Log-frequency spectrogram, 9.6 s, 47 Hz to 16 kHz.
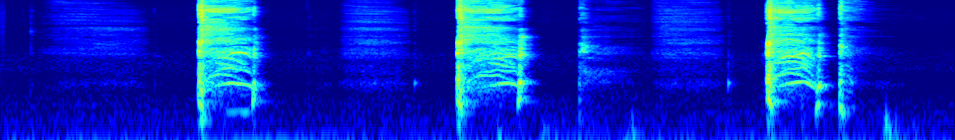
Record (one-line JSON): {"three_cough_length": "9.6 s", "three_cough_amplitude": 9967, "three_cough_signal_mean_std_ratio": 0.34, "survey_phase": "beta (2021-08-13 to 2022-03-07)", "age": "45-64", "gender": "Male", "wearing_mask": "No", "symptom_cough_any": true, "symptom_runny_or_blocked_nose": true, "symptom_abdominal_pain": true, "symptom_fatigue": true, "symptom_headache": true, "smoker_status": "Never smoked", "respiratory_condition_asthma": false, "respiratory_condition_other": false, "recruitment_source": "Test and Trace", "submission_delay": "1 day", "covid_test_result": "Positive", "covid_test_method": "LFT"}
